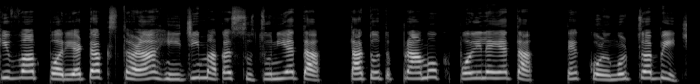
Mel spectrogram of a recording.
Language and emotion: Goan Konkani, neutral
